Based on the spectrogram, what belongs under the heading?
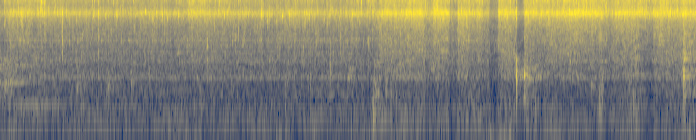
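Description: Sliced onions and chopped tomato sizzling in hot oil in a metal kadai, stirred with a steel spatula, which clicks against the pan a few times about five to six and a half seconds in.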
